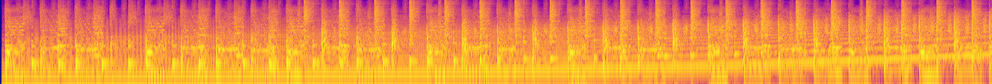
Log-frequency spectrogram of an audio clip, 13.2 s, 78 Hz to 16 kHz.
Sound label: Latin House Original Mix bpm 128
